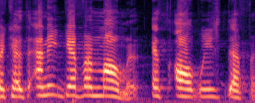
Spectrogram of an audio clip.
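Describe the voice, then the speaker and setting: A woman's bright, sharp voice at a moderate pace. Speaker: deaf motivational speaker. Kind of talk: testimony. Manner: carefully articulated, trained speech.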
